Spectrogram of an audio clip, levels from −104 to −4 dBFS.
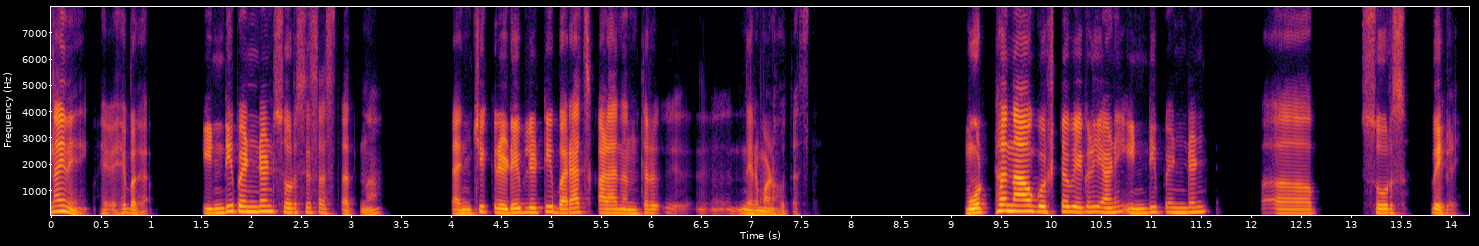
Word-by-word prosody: नाही 210 Hz, +2 st, +6 dB
नाही, 155 Hz, -, 0 dB
हे 130 Hz, 0 st, -9 dB
हे 150 Hz, -, -6 dB
बघा, 140 Hz, -5 st, -4 dB, 0.6 s
इंडिपेंडंट 200 Hz, +6 st, +3 dB
सोर्सेस 170 Hz, -2 st, -4 dB
असतात 125 Hz, -7 st, -7 dB
ना, 105 Hz, +6 st, -6 dB, 0.7 s
त्यांची 135 Hz, +7 st, 0 dB
क्रेडिबिलिटी 165 Hz, +3 st, +2 dB
बऱ्याच 170 Hz, +3 st, +2 dB
काळानंतर, 145 Hz, -2 st, 0 dB
अ -, -, -2 dB
अ 170 Hz, -, -17 dB, 0.3 s
निर्माण 115 Hz, -6 st, -1 dB
होत 100 Hz, +2 st, -11 dB
असते. -, -, -17 dB, 1.6 s
मोठं 170 Hz, +9 st, +5 dB
नाव 215 Hz, -1 st, +8 dB
गोष्ट 195 Hz, -1 st, 0 dB
वेगळी 190 Hz, +1 st, +1 dB
आणि 180 Hz, +3 st, -1 dB
इंडिपेन्डन्ट 175 Hz, +4 st, -2 dB, 0.6 s
अ, 140 Hz, -3 st, -4 dB, 0.6 s
सोर्स 150 Hz, -4 st, -1 dB, 0.3 s
वेगळे. 65 Hz, -, +1 dB
160 Hz, 115 wpm, -25 LUFS, 140-185 Hz, 1.6 s, नाव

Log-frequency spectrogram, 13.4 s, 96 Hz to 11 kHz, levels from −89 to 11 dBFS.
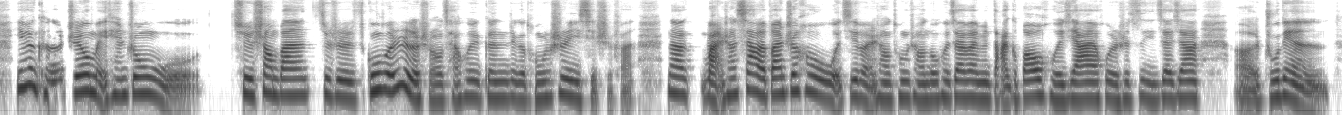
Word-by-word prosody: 因 300 Hz, +1 st, +3 dB
为 335 Hz, -, +5 dB
可 260 Hz, -6 st, -2 dB
能 190 Hz, -, 0 dB
只 240 Hz, -, -2 dB
有 255 Hz, +1 st, +6 dB
每 180 Hz, -9 st, +1 dB
天 215 Hz, +3 st, -3 dB
中 230 Hz, 0 st, 0 dB
午 165 Hz, -5 st, -5 dB, 0.3 s
去 225 Hz, -2 st, 0 dB
上 230 Hz, +1 st, +2 dB
班， 215 Hz, 0 st, +3 dB
就 225 Hz, -, -4 dB
是 200 Hz, -2 st, 0 dB
工 260 Hz, +2 st, +4 dB
作 265 Hz, -2 st, +5 dB
日 305 Hz, -3 st, +4 dB
的 185 Hz, -, +5 dB
时 180 Hz, -, -7 dB
候 175 Hz, -, -2 dB
才 175 Hz, 0 st, -5 dB
会 195 Hz, 0 st, -4 dB
跟 190 Hz, 0 st, -3 dB
这 195 Hz, -, -5 dB
个 180 Hz, -1 st, -2 dB
同 180 Hz, +2 st, -4 dB
事 210 Hz, +2 st, -1 dB
一 190 Hz, -, 0 dB
起 185 Hz, +1 st, -6 dB
吃 -, -, -11 dB
饭。 -, -, -10 dB, 0.3 s
那 235 Hz, -2 st, +2 dB
晚 180 Hz, -2 st, +4 dB
上 220 Hz, +3 st, -1 dB
下 260 Hz, +3 st, +3 dB
了 225 Hz, -, +6 dB
班 225 Hz, +2 st, +3 dB
之 255 Hz, +2 st, +1 dB
后， 250 Hz, -5 st, -1 dB
我 180 Hz, -3 st, 0 dB
基 205 Hz, +5 st, -3 dB
本 180 Hz, -3 st, -2 dB
上 180 Hz, -1 st, -2 dB
通 190 Hz, +2 st, -5 dB
常 180 Hz, -2 st, -3 dB
都 180 Hz, 0 st, -1 dB
会 195 Hz, 0 st, -3 dB
在 195 Hz, +1 st, 0 dB
外 195 Hz, -1 st, +1 dB
面 185 Hz, 0 st, +1 dB
打 175 Hz, -2 st, +1 dB
个 180 Hz, -, -6 dB
包 200 Hz, +3 st, +3 dB
回 180 Hz, -4 st, -2 dB
家 185 Hz, +1 st, +3 dB
呀， 185 Hz, -, +2 dB
或 185 Hz, 0 st, -5 dB
者 175 Hz, -, -1 dB
是 185 Hz, +1 st, -5 dB
自 195 Hz, +3 st, -10 dB
己 180 Hz, -2 st, -4 dB
在 190 Hz, +1 st, -1 dB
家， 195 Hz, 0 st, 0 dB, 0.3 s
啊， -, -, -4 dB
煮 190 Hz, +4 st, -2 dB
点， 215 Hz, -, 0 dB
195 Hz, 300 characters per minute, -20 LUFS, 185-225 Hz, 0.3 s, 有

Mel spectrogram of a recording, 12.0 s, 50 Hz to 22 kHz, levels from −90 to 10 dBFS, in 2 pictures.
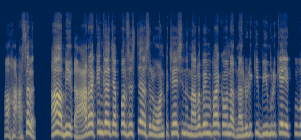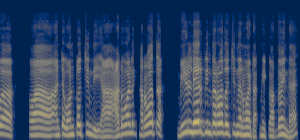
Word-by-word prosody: ఆహా! -, -, -5 dB
అసలు -, -, +1 dB, 0.4 s
ఆ! -, -, +9 dB, 0.2 s
మీరు 225 Hz, -7 st, +1 dB
ఆ -, -, +5 dB
రకంగా 275 Hz, +1 st, +3 dB
చెప్పాల్సొస్తే 255 Hz, +2 st, -2 dB
అసలు 230 Hz, -2 st, -4 dB
వంట 200 Hz, +3 st, -4 dB
చేసింది 260 Hz, -1 st, -1 dB
నలబీమ 235 Hz, +5 st, 0 dB
పాకమన్నారు. 245 Hz, -5 st, 0 dB
నలుడికి 220 Hz, +7 st, -4 dB
భీముడికే 240 Hz, +2 st, -1 dB
ఎక్కువ 235 Hz, +2 st, -12 dB, 0.7 s
వ -, -, +1 dB, 0.4 s
అంటే 205 Hz, +4 st, -3 dB
వంటొచ్చింది. 225 Hz, -1 st, -3 dB, 0.2 s
ఆహ్, 165 Hz, 0 st, -1 dB
ఆడవాళ్ళకి 240 Hz, +5 st, -1 dB
తరువాత, 255 Hz, +6 st, -1 dB, 0.5 s
వీళ్ళు 280 Hz, +5 st, 0 dB
నేర్పిన 280 Hz, -1 st, +5 dB
తరువాతొచ్చిందనమాట. 235 Hz, -6 st, 0 dB, 0.2 s
మీకు 185 Hz, -1 st, -8 dB
అర్థమైందా? 190 Hz, -5 st, -4 dB
240 Hz, 130 wpm, -22 LUFS, 215-260 Hz, 0.7 s, ఆ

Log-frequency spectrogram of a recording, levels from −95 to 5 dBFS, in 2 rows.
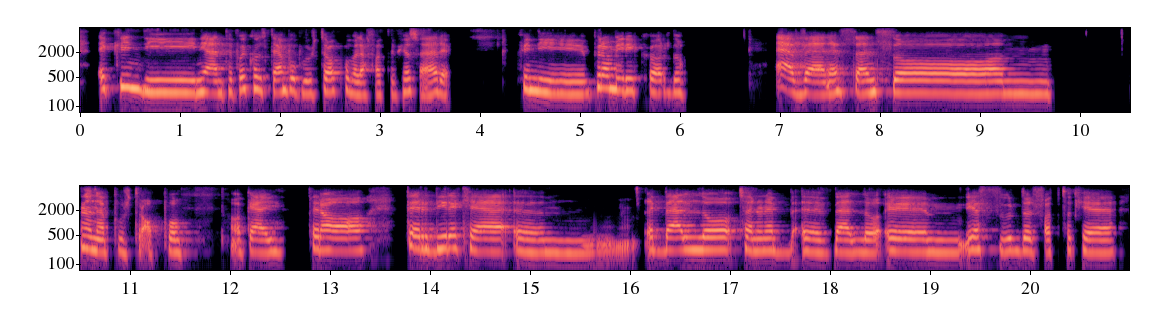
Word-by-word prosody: E 255 Hz, +1 st, -2 dB
quindi 215 Hz, -6 st, +3 dB
niente, 210 Hz, 0 st, +1 dB
poi 250 Hz, +4 st, -1 dB
col 255 Hz, -2 st, -1 dB
tempo 235 Hz, 0 st, 0 dB
purtroppo 215 Hz, +2 st, -2 dB
me 200 Hz, -, -2 dB
l'ha 185 Hz, -, +1 dB
fatto 190 Hz, 0 st, -8 dB
piacere; 215 Hz, -1 st, -1 dB, 0.6 s
quindi 200 Hz, -6 st, +1 dB
però 275 Hz, +4 st, +3 dB
mi 255 Hz, -3 st, +4 dB
ricordo 215 Hz, -3 st, -2 dB, 0.8 s
eh, 215 Hz, -, +4 dB
beh, 195 Hz, -2 st, +3 dB
nel 205 Hz, +3 st, +1 dB
senso, 205 Hz, -1 st, +2 dB
mhmm, 200 Hz, -1 st, -5 dB, 0.8 s
non 235 Hz, -4 st, +3 dB
è 195 Hz, -1 st, +3 dB
purtroppo, 195 Hz, 0 st, -4 dB, 0.4 s
okay, 195 Hz, -1 st, -1 dB, 0.2 s
però 215 Hz, -2 st, +3 dB, 0.4 s
per 230 Hz, -1 st, +2 dB
dire 240 Hz, +1 st, +2 dB
che, 205 Hz, -4 st, +2 dB
ehm, 195 Hz, +6 st, -5 dB
è 220 Hz, 0 st, -3 dB
bello 220 Hz, 0 st, +2 dB
cioè 220 Hz, -2 st, 0 dB
non 205 Hz, 0 st, -1 dB
è 210 Hz, 0 st, 0 dB
be 195 Hz, +2 st, -10 dB
ehm, 195 Hz, -2 st, -2 dB
bello, 195 Hz, -1 st, 0 dB
ehm, 195 Hz, -2 st, 0 dB
è 225 Hz, -, +1 dB
assurdo 215 Hz, -2 st, -2 dB
il 205 Hz, -, 0 dB
fatto 195 Hz, +1 st, -5 dB
che 190 Hz, -2 st, 0 dB
210 Hz, 125 wpm, -22 LUFS, 195-220 Hz, 0.8 s, mi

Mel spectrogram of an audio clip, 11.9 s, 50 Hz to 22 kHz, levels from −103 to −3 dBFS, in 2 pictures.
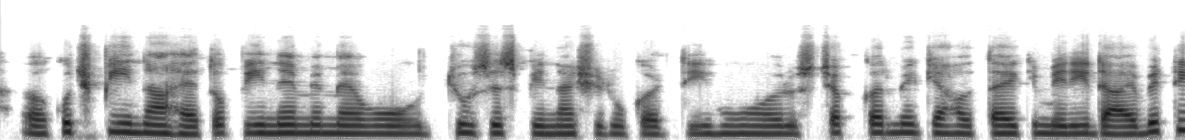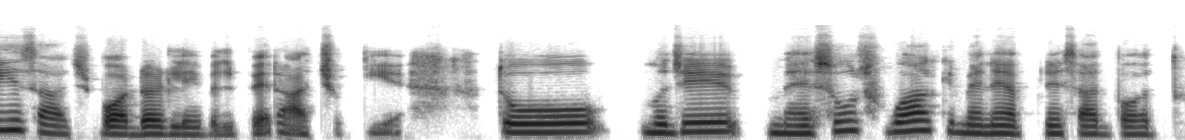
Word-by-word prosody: अ, 180 Hz, -, +2 dB
कुछ 225 Hz, -1 st, +3 dB
पीना 210 Hz, -3 st, +2 dB
है, 175 Hz, -, +3 dB
तो -, -, 0 dB
पीने 200 Hz, 0 st, +1 dB
में 195 Hz, 0 st, -1 dB
मैं 190 Hz, -1 st, 0 dB
वो 185 Hz, 0 st, -1 dB, 0.3 s
जूसेज़ 195 Hz, -2 st, 0 dB
पीना 185 Hz, -1 st, -1 dB
शुरू 180 Hz, 0 st, -7 dB
करती 175 Hz, +1 st, -4 dB
हूँ। 185 Hz, 0 st, -4 dB
और 180 Hz, 0 st, -2 dB
उस 185 Hz, -, -3 dB
चक्कर 205 Hz, 0 st, -1 dB
में 205 Hz, 0 st, -1 dB
क्या 195 Hz, -1 st, -1 dB
होता 185 Hz, 0 st, -1 dB
है 190 Hz, -, +3 dB
कि 195 Hz, +1 st, -9 dB
मेरी 185 Hz, 0 st, +1 dB
डायबिटीज 230 Hz, +9 st, +2 dB
आज 175 Hz, -1 st, -7 dB
बॉर्डर 175 Hz, 0 st, +5 dB
लेवल 165 Hz, -1 st, -5 dB
पे -, -, +1 dB
आ -, -, +1 dB
चुकी -, -, -7 dB
है। -, -, -13 dB, 0.5 s
तो 215 Hz, 0 st, +4 dB, 0.2 s
मुझे 225 Hz, +3 st, +2 dB, 0.2 s
महसूस 200 Hz, +7 st, 0 dB
हुआ 240 Hz, +3 st, +6 dB
कि 225 Hz, -, -6 dB
मैंने 190 Hz, -2 st, +1 dB
अपने 185 Hz, +1 st, -3 dB
साथ 180 Hz, -1 st, 0 dB
बहुत 170 Hz, -1 st, -3 dB
190 Hz, 200 wpm, -23 LUFS, 185-210 Hz, 0.5 s, हुआ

